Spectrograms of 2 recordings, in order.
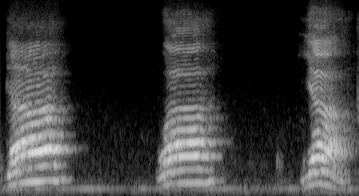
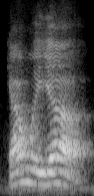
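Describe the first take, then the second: First: Ga Wa Ya one syllable at a time; Ga, Wa, Ya as separate, drawn-out beats; sounded out. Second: Said in the usual way. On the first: Shown as a demonstration. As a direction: stretch each syllable of Ga Wa Ya, pausing between. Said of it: "sounded out in the Hebrew". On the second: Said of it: "is how you would say nation".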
